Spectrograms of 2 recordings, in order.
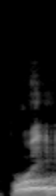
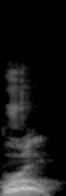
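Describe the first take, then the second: First: The word ends in a short 'uh' vowel. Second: The word ends in a long 'oh' vowel. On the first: It is a casual interjection, like 'guess what'. The speaker calls it right. "we'll say bruh, like that, like bruh" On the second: It addresses the listener as a person. The speaker calls it wrong. "he goes bro"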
